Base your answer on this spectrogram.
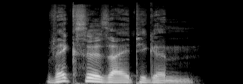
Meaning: strong dative masculine/neuter singular of wechselseitig
- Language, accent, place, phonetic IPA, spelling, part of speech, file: German, Germany, Berlin, [ˈvɛksl̩ˌzaɪ̯tɪɡəm], wechselseitigem, adjective, De-wechselseitigem.ogg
